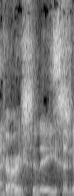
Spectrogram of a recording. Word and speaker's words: Sinise: Is that how you pronounce it? – Yeah. – Gary Sinise.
